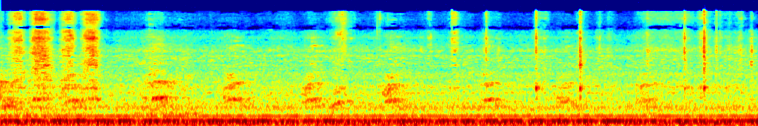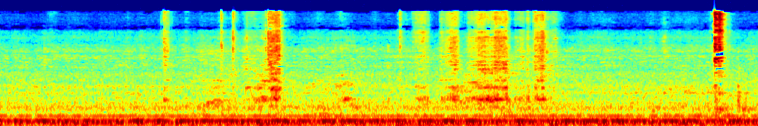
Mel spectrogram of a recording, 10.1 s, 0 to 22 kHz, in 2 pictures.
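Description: A metal putty knife scrapes leftover cured resin off a resin 3D printer's build plate in quick strokes that stop about half a second in, followed by a few scattered scrapes and clicks. A dog barks repeatedly and faintly in the distance, over a steady low hum.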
